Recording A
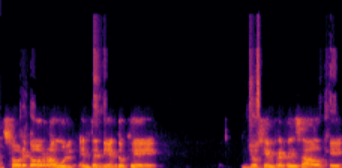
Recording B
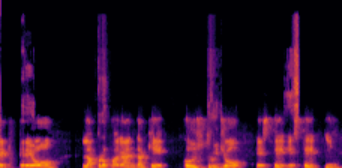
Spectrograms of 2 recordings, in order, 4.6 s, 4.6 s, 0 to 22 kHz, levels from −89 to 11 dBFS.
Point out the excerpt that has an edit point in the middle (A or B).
B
